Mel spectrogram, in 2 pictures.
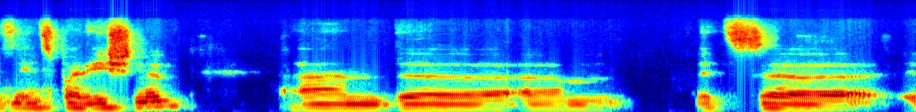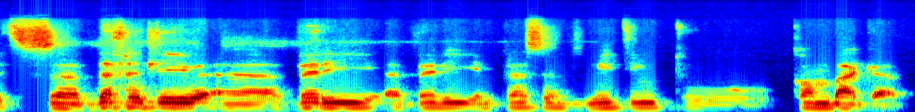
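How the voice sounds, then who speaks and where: A man's voice: lowish voice, warm tone, low-quality recording. A man from Egypt, not an English speaker, giving a meeting report on a video call with many fillers and restarts. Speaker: aha counter and grammarian. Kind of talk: online club meeting report.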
